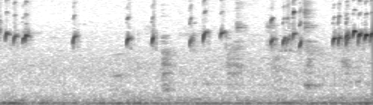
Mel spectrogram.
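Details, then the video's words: European goldfinch group twittering (bitbita) used to prompt a kept goldfinch to sing: soft, evenly spaced bright chirps building into a quicker twittering run at the end, over a low rumbling background. "أخرج حسونك من صمته واكتشف التغاريد المخفية لديه.. بتبتة رهيييبة وتحفيز خراااافي"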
